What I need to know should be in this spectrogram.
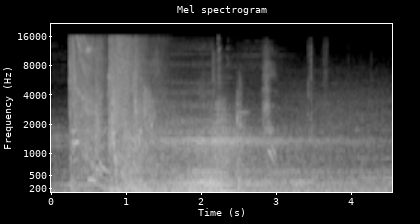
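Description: A heavy stone platform rumbles and whooshes as it moves through the air.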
